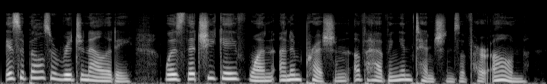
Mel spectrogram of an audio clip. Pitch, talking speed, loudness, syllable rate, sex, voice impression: 195 Hz, 165 wpm, -18 LUFS, 5.8 syllables/s, female, feminine, adult-like, tensed, powerful, hard, clear, intellectual, calm, elegant, lively, strict, slightly sharp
